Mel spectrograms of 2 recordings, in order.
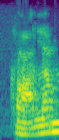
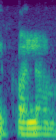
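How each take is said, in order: First: कालम, first syllable lengthened as a mistake; wrong long vowel. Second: कलम with a short क, not का; कलम, stressed क without lengthening it; short first vowel. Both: Shown as a demonstration. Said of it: "कालम नहीं है".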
